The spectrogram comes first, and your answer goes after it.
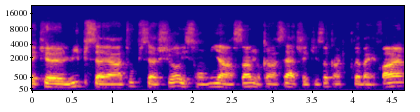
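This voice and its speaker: At a moderate pace, a man with a Quebec accent speaks at medium pitch with ordinary pitch variation. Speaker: guitarist and illustrator. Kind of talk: casual chat.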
